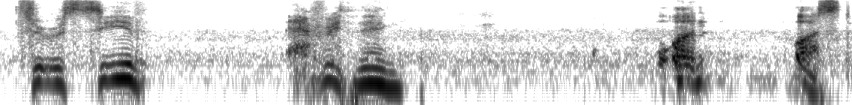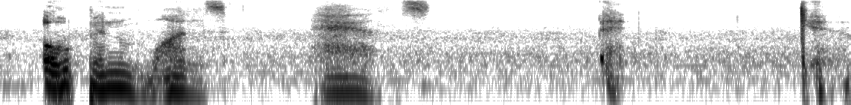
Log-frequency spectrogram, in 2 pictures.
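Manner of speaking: very slow, halting dying whisper in broken phrases. Reading the bottle quote again as last words: dying on deathbed. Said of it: "this is me on my deathbed".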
